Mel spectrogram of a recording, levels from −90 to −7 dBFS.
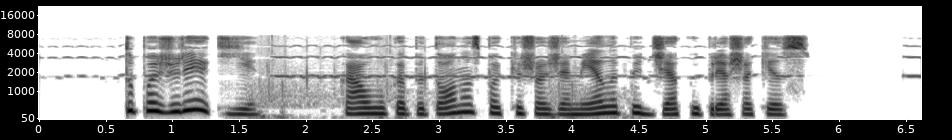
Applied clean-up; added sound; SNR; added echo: classical method spectral subtraction.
